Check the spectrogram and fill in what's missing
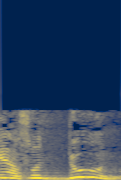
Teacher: صاد مفخمة ودال مرققة والياء مرققة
